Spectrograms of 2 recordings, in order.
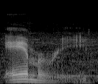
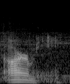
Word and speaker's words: Amory: Our biggest super chat ever came from uh a person called Amory, not Army. Everybody always mispronounces the name Armory. Amory. It's not Army, it's Amory.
